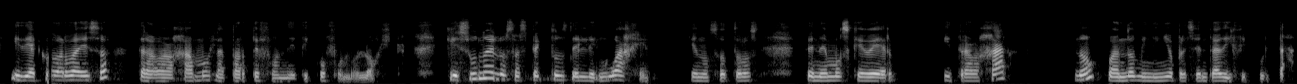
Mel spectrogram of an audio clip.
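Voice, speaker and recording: Calm Latin American woman instructor for a webinar, patient, tags "¿no?", dry and slightly dull audio. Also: fairly low pitch, moderate pace, no echo. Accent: Latin American Spanish. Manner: explanatory, frequent tag "¿no?", soft diminutives. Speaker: speech therapy instructor. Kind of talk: live online class, answering viewer questions.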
